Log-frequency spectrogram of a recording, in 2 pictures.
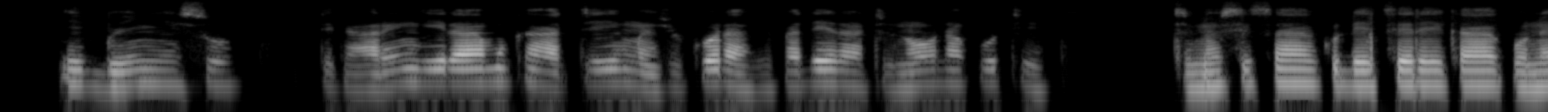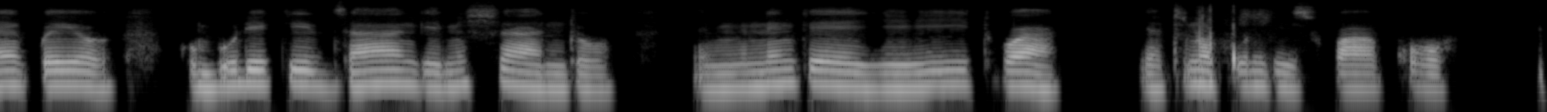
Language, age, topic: Ndau, 18-24, education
